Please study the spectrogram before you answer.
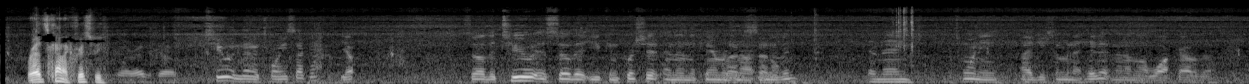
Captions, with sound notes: Red's kinda crispy 2 and then a 20-second? Yup So the 2 is so you can push it [shutter] And then the camera is not moving And then 20 I'm just got hit it and walk out of it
